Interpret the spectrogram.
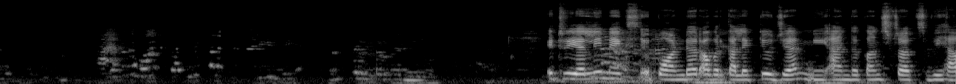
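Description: Brief noisy smears break the speech at 3.69 to 3.77 s, again from 6.39 to 6.56 s between "really makes" and "our collective", and at 8.08 to 8.14 s just after "our collective". These are lost LE Audio frames. The middle event is scattered dropouts rather than one gap, the longest about 30 ms. Each gap's length fits whole 7.5 ms frames. The LC3 decoder fills the holes by repeating the last spectrum with randomised signs, so tonal detail turns to hiss.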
